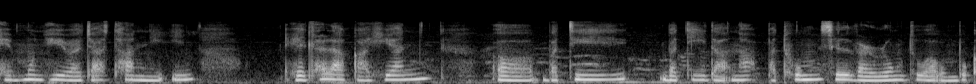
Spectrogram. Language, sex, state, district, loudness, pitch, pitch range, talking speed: Mizo, female, Mizoram, Aizawl, -17 LUFS, 205 Hz, 195-220 Hz, 115 wpm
